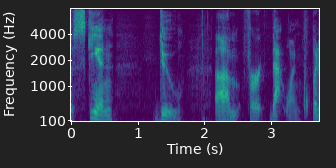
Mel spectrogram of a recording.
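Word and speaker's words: sgian-dubh: I try to my the trick I use for skin do is say it like skiing but leave off the last G so skin do um for that one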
